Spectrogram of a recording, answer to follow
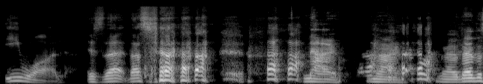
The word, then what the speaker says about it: Ewan: How do you say it's Ewan or Ewan? Ewan. Sorry, looks like who? Matt Smith looks like Ewan Mitchell. Ewan. Damon and Aemond on the TV show. Yeah. Ewan. I said Ewan.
